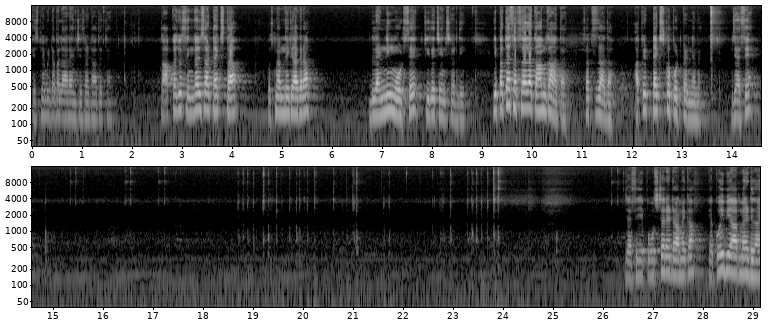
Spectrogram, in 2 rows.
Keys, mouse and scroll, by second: 0.5 click, 1.7 v, 2.1 alt+scroll down 1, 2.5 alt+scroll up 1, 15.3 click, 16.4 click, 17.1 click, 18.5-20.1 typing, 20.8 ctrl+a, 21.6-23.5 typing, 23.8 Return, 26.1 click, 28.8 scroll down 1.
